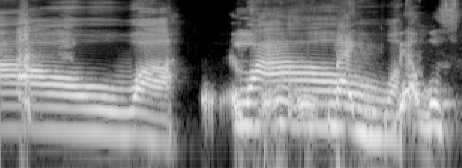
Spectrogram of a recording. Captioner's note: laughs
